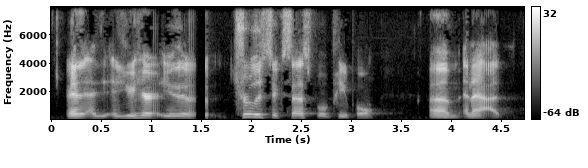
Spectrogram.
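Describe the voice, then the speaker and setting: At a moderate pace, a man talks with a Southern US accent. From US South, South Alabama. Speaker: army soldier. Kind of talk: casual chat.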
